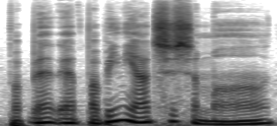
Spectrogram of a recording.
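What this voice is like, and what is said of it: Imitating a couple's sweet talk. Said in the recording (Chinese): “模仿薛薛跟他的另外一半讲话 ... 你模仿一次”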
